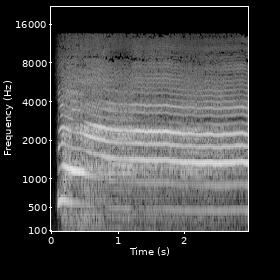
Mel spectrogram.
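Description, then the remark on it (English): A person imitates a baby's wailing cry, letting out one loud, sustained, high-pitched scream that starts abruptly and holds steady for about three seconds, with no other talk. “You add the crying. If your Bible was interactive, you should have lots of screaming.”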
